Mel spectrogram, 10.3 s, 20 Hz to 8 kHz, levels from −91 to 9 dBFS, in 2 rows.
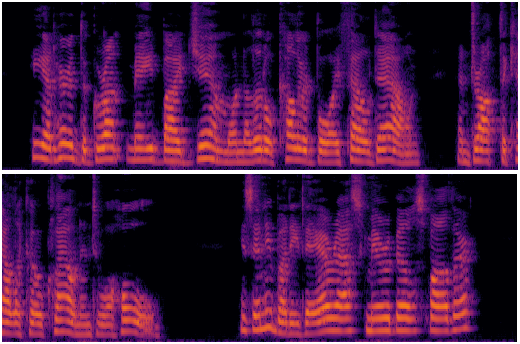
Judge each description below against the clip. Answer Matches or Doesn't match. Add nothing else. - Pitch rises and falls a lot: Doesn't match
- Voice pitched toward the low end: Doesn't match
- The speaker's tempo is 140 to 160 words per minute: Doesn't match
